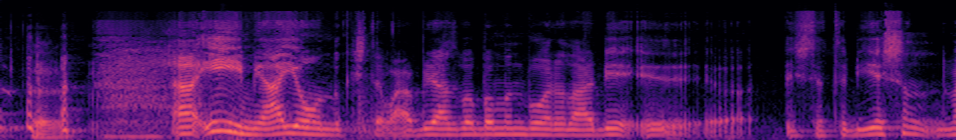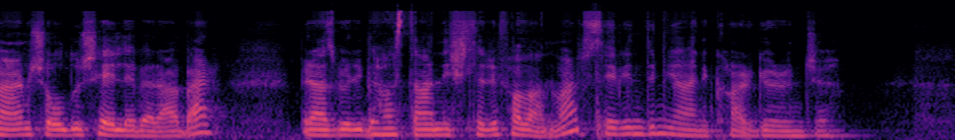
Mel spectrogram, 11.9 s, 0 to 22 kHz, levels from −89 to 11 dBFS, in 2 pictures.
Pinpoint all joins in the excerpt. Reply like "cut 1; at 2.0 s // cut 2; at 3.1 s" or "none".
cut 1; at 9.6 s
